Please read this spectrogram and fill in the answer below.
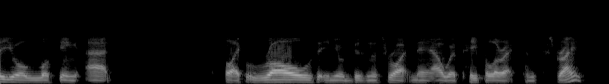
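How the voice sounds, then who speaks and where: A man with an unremarkable speaking voice, fairly low in pitch, at a moderate pace. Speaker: business executive and speaker. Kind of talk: business presentation.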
